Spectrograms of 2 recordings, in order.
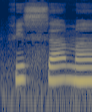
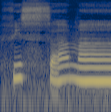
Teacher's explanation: Ada Hamzah Di Akhir Yang saat kita wakafkan harus tetap kita baca jelas itu Hamzah jangan dibaca fissama mana hamzahnya yang di akhir sedangkan Hamzah itu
